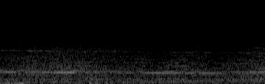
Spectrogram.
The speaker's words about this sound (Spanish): El destino, este avión que pasa encima de nosotros en este momento.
